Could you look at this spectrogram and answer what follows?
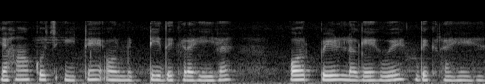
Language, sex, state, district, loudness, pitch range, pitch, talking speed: Hindi, female, Chhattisgarh, Bastar, -17 LUFS, 195-215 Hz, 205 Hz, 185 wpm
